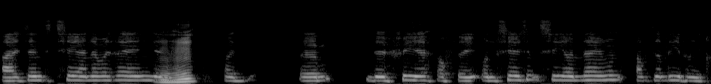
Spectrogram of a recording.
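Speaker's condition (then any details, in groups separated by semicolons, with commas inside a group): Down syndrome; from birth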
